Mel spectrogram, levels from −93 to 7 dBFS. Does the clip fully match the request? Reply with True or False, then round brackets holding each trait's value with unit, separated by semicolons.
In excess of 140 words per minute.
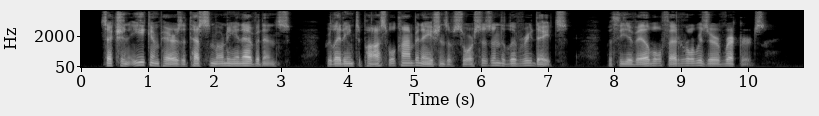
False (135 wpm)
